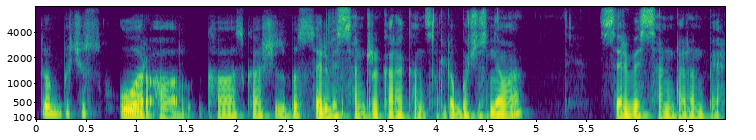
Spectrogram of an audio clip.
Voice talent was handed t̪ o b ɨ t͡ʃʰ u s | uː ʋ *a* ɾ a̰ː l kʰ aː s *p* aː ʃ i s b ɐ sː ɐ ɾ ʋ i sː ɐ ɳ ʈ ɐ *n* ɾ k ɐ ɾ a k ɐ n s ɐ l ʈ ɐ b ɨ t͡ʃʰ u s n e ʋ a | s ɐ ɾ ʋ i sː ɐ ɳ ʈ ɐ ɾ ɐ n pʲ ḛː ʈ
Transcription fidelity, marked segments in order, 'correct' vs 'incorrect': incorrect: ɐ, incorrect: k, incorrect: none

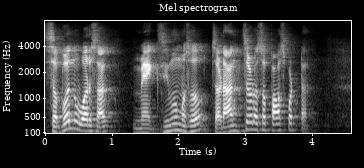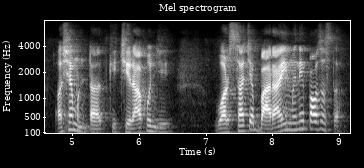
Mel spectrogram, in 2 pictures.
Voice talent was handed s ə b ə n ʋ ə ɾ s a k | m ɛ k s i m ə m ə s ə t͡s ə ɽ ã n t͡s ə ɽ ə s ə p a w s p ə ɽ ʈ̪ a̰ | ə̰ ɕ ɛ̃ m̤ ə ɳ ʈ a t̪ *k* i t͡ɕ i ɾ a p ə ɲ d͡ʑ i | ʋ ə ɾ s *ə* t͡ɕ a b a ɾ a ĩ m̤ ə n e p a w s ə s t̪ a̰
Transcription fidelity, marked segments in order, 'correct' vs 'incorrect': correct, incorrect: a

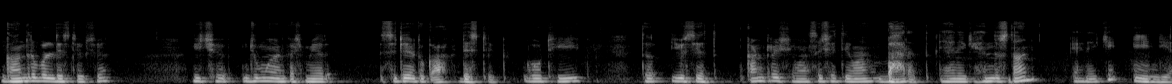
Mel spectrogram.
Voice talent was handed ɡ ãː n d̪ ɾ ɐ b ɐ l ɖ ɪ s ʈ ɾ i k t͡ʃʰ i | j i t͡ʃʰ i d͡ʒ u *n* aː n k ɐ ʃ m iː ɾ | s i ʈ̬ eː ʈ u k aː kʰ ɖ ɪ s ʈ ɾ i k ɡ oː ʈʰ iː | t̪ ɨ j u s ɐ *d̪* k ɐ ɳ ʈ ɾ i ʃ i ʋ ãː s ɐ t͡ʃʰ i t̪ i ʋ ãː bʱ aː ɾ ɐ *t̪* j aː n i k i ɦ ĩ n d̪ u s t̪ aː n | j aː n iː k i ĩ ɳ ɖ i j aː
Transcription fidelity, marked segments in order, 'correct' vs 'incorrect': incorrect: m, incorrect: t̪, correct

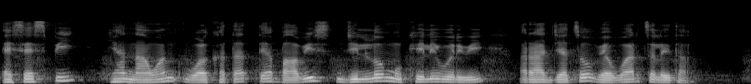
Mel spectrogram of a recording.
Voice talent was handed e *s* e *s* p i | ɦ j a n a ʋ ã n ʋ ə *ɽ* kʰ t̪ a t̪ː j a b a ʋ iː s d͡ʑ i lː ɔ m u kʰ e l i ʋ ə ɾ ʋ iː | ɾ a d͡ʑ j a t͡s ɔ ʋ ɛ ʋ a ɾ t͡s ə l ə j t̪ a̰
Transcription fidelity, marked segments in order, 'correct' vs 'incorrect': correct, correct, incorrect: ɭ

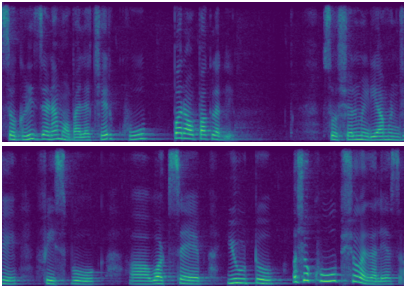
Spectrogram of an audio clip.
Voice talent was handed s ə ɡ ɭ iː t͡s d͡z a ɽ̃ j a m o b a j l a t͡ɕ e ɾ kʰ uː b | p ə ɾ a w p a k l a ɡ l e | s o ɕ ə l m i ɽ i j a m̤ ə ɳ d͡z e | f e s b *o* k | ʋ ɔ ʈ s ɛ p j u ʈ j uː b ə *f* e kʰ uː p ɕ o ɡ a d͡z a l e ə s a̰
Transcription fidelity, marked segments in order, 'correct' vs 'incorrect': incorrect: u, incorrect: ɕ

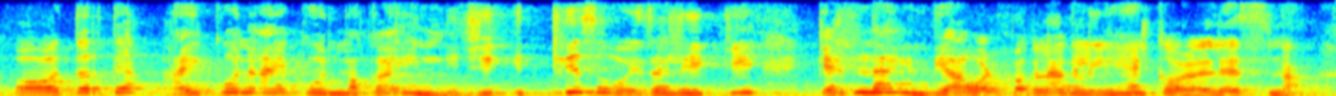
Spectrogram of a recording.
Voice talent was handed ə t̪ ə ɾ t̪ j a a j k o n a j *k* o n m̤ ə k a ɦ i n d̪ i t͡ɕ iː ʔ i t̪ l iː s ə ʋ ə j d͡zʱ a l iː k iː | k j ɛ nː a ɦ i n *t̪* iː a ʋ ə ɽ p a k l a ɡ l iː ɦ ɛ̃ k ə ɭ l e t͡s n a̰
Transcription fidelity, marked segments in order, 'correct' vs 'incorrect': correct, incorrect: d̪

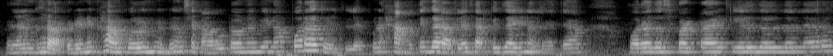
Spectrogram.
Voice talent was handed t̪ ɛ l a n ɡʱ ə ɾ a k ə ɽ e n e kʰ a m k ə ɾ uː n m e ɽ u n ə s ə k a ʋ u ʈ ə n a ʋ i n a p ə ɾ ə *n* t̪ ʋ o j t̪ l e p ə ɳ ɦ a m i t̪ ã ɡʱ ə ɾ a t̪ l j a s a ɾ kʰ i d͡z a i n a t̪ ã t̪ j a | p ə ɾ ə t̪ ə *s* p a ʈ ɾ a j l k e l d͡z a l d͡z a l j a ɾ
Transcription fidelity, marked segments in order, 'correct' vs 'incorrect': incorrect: none, correct

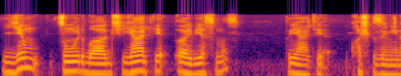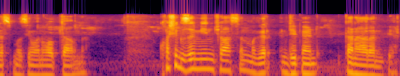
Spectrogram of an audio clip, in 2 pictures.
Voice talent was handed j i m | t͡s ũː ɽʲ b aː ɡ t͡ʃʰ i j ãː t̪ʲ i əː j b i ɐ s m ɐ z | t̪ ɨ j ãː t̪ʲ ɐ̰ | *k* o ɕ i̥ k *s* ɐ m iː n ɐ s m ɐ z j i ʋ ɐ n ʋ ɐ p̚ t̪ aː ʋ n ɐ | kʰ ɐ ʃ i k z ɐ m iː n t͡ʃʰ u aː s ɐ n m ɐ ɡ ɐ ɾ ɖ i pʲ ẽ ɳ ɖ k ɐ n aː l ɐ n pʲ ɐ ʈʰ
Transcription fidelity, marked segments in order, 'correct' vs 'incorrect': incorrect: kʰ, incorrect: z

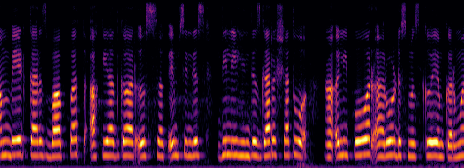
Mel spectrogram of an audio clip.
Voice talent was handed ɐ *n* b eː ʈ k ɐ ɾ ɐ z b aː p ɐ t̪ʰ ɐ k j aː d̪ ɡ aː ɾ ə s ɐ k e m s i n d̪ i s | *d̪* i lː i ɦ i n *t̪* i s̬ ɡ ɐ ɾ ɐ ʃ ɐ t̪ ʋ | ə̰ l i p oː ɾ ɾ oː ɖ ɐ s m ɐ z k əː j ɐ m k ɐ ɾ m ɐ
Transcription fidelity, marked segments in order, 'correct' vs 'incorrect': incorrect: m, correct, incorrect: d̪

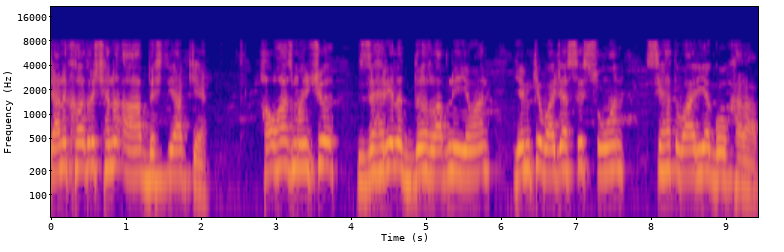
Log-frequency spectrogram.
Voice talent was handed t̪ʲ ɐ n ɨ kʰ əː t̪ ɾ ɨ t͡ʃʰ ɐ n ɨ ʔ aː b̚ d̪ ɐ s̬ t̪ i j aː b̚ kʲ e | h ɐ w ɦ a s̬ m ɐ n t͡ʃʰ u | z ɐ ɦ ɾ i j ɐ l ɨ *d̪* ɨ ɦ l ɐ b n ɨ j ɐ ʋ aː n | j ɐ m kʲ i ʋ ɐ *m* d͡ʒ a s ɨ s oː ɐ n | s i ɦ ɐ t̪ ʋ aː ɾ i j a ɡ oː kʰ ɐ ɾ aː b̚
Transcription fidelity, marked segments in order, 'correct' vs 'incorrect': correct, incorrect: none

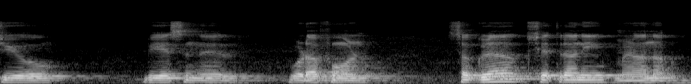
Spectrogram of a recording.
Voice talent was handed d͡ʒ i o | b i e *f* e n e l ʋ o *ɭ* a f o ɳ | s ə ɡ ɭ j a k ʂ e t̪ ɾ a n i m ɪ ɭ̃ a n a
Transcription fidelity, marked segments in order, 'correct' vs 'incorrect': incorrect: s, incorrect: ɽ

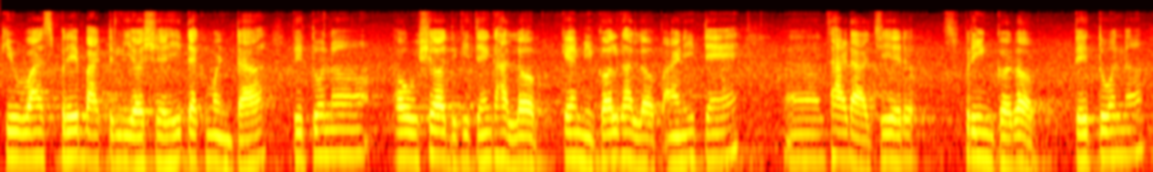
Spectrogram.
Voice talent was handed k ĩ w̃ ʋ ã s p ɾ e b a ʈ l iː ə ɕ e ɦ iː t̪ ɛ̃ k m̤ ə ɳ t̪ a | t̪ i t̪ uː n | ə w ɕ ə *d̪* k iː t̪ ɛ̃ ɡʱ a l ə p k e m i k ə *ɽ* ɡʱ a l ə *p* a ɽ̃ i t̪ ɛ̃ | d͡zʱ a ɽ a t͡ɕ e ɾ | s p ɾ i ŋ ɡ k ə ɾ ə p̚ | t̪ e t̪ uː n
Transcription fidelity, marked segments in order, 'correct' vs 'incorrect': correct, incorrect: l, correct

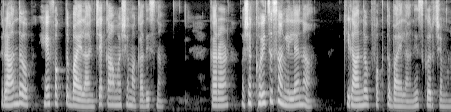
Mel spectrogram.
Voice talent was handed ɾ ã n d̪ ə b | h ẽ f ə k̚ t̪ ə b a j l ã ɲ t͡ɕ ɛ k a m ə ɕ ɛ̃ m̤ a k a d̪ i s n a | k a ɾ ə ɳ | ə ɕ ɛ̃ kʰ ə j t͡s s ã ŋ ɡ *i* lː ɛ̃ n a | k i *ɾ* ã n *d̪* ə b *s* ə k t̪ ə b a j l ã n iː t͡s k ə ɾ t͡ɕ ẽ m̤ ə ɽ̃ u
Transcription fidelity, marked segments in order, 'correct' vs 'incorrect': correct, correct, correct, incorrect: f

